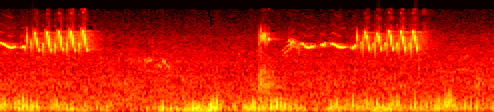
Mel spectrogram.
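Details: Grey-breasted prinia (Prinia hodgsonii) gives two quick bursts of thin, very high, rapidly repeated notes, each under a second, with a faint low rumble behind.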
